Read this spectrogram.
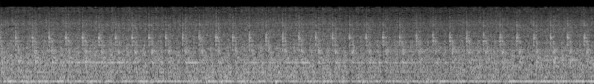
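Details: Ford F150 4.6 2-valve at idle: steady hard metallic knock about two per second; owner first thought lash adjusters, now suspects rod bearings, though it seems to come from the clutch, possibly a broken spring; unconfirmed.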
